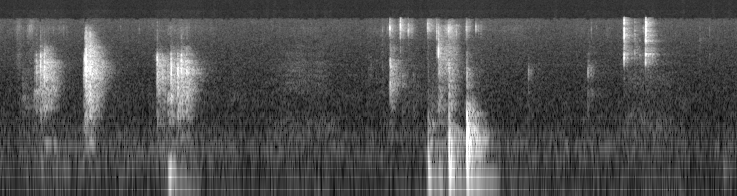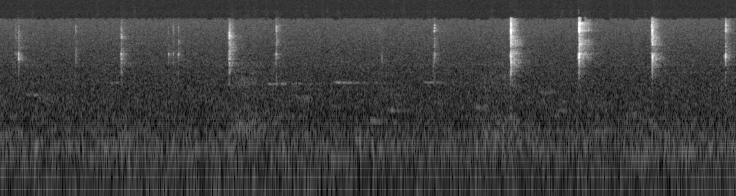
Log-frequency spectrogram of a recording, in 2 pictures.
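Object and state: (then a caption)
Hard bar soap being scored. A thin blade scores and scratches lines into the surface of a small, solid, dry purple bar of soap, held close by fingers with long grey-painted nails. Dry, papery scraping strokes come first, then heavier crunchy scrapes with a dull low thud. After that come sparse, short, bright ticks and scratches separated by near silence.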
